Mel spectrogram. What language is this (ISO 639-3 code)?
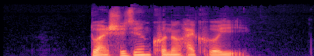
zho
